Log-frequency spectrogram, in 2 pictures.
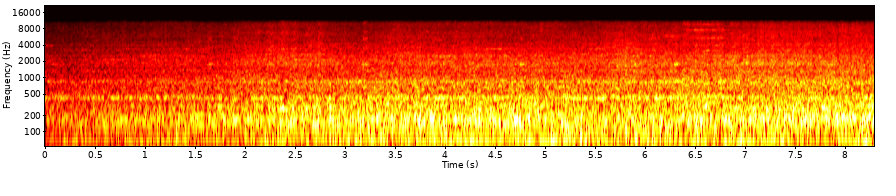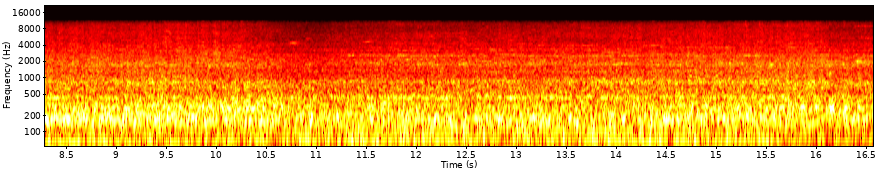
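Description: Empty autorack freight cars rolling past a grade crossing: a steady rumble and clatter of steel wheels on the rails, heard from inside a car. It grows louder over the first couple of seconds, then holds steady.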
